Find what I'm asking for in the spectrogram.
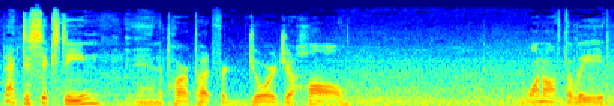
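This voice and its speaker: A man's voice: fairly low pitch, lively intonation, slow. A man giving play-by-play golf commentary for a television broadcast. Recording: loud outdoor course noise.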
